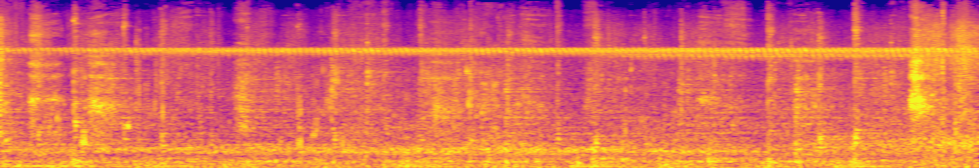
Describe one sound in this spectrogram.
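Hands and feet clank on metal ladder rungs.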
